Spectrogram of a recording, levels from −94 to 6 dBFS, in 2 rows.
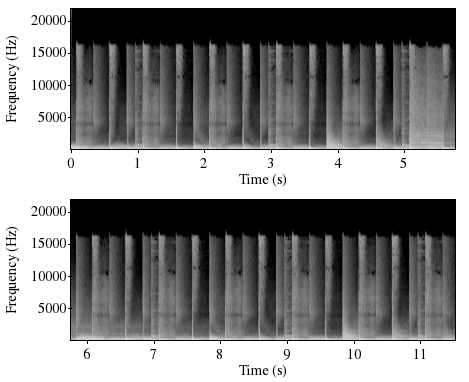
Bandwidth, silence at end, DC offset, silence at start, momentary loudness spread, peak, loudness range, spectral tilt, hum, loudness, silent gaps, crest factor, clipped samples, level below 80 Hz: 17 kHz; 0 s; under 0.1%; 0 s; 3 LU; -2 dBFS; 1 LU; -6.5 dB/octave; none; -18 LUFS; none; 14 dB; under 0.1%; -18 dBFS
